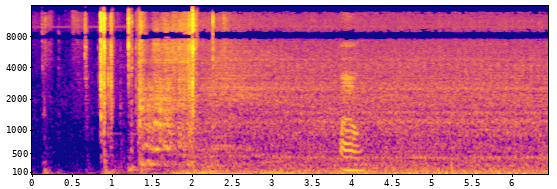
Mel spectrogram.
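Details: Renault Twingo II after replacing all four spark plugs to cure a P0300 random misfire (water found around the plugs). A few clicks, then a quick start and a steady, even idle; fault code did not return.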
